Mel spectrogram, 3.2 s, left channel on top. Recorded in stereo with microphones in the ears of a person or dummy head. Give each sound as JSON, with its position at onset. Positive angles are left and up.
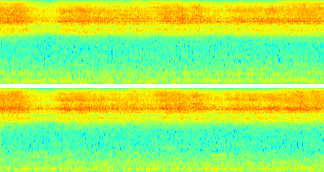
{"t": 0.0, "sound": "an insect", "side_deg": -85, "distance_m": 1.7}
